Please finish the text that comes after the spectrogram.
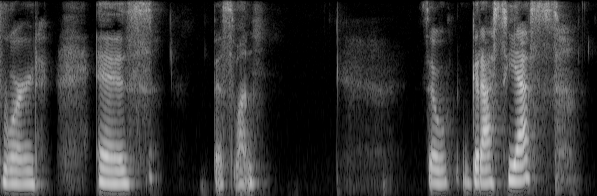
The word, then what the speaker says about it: gracias: So, gracias. It depends where you are, but where I'm from in Spain, in midspain, we say graas. So, the Z and the I is the.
